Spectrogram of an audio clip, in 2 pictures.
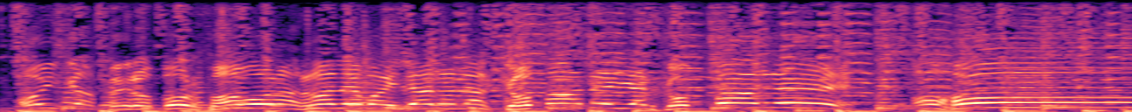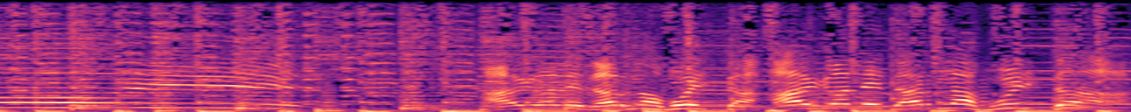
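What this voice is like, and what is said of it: Imitates a dance band announcer voice. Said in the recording (Spanish): “voy a hacer la voz de los que hacen de orquesta”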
